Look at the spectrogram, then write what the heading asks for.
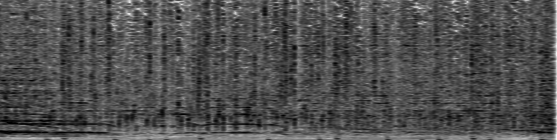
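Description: Studio audience applause after a guest is thanked, a steady, dense burst of clapping that holds at an even level throughout.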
